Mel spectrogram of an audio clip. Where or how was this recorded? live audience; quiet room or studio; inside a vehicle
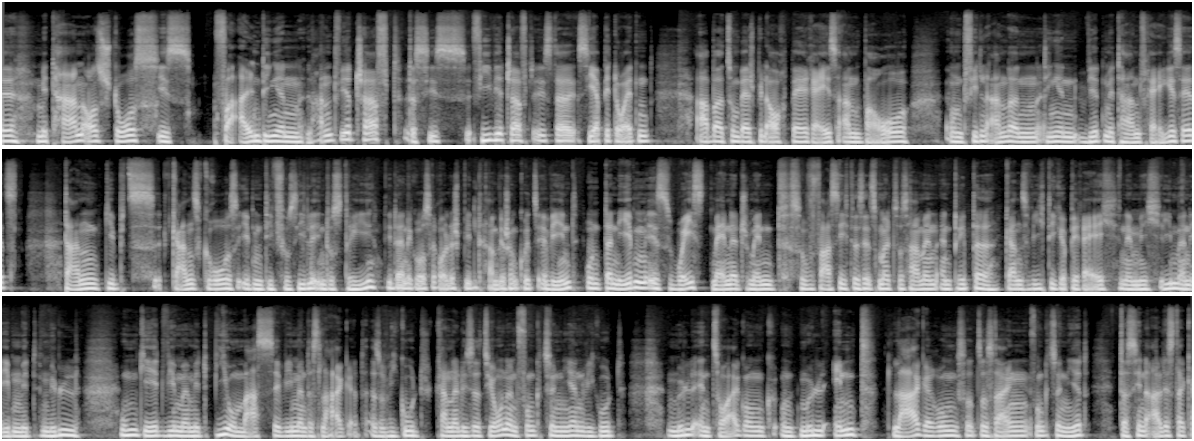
quiet room or studio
